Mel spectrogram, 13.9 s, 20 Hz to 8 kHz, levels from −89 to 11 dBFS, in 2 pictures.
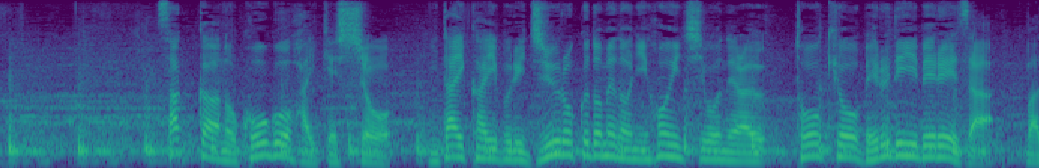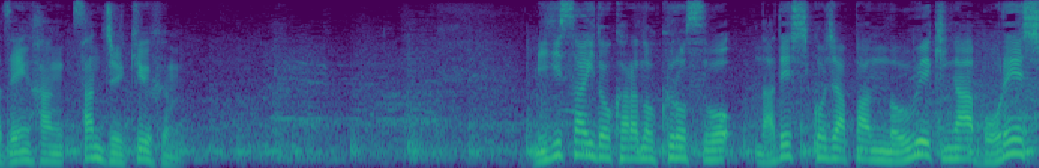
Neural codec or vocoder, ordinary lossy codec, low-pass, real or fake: none; none; none; real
